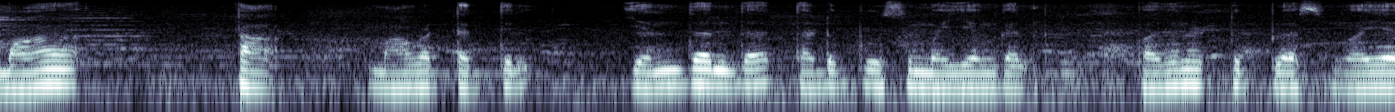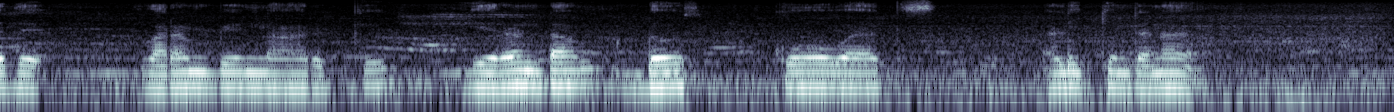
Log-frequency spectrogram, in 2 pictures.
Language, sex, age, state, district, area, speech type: Tamil, male, 45-60, Tamil Nadu, Ariyalur, rural, read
